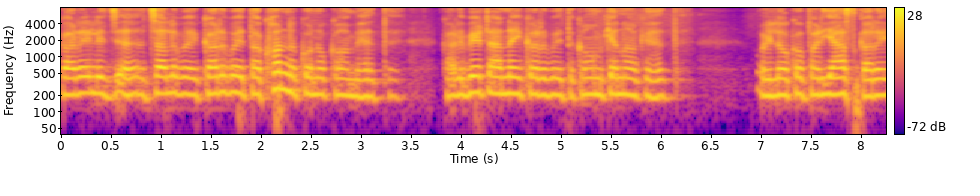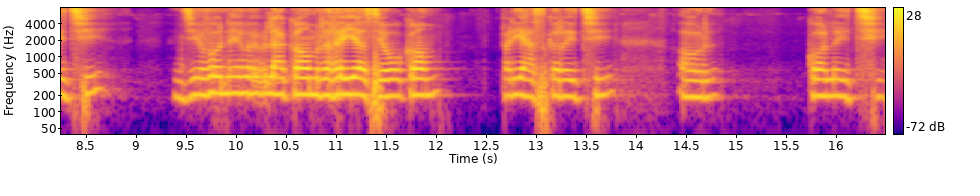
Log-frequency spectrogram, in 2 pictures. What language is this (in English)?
Maithili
